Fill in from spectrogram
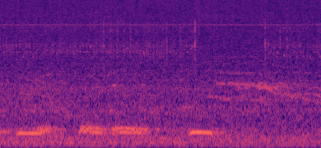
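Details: Oriental turtle dove calling in the morning while preening on an antenna gives a low, hoarse coo of four short notes, the middle two run together, over a soft background hum.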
